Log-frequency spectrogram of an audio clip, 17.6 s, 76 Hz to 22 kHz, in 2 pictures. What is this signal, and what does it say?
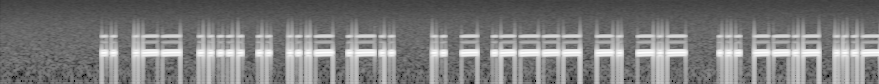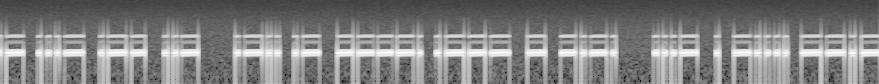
Morse code, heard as a keyed tone, hand-sent with a straight key, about 26 wpm, 640 Hz. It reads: IW5IVL IT1NK SQ3VWU LA9JTC …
